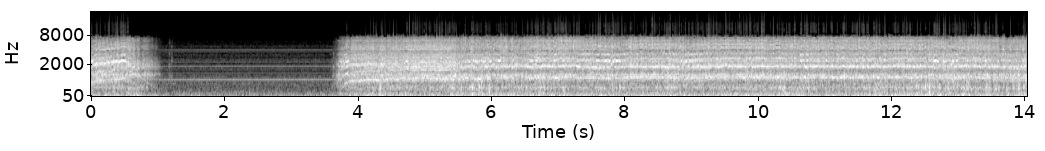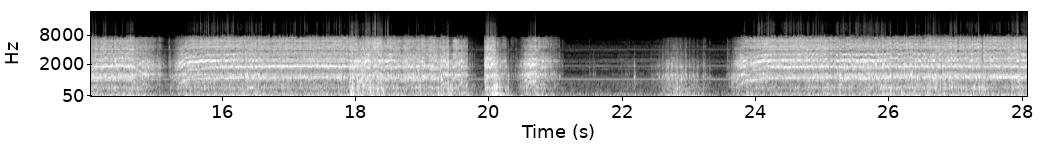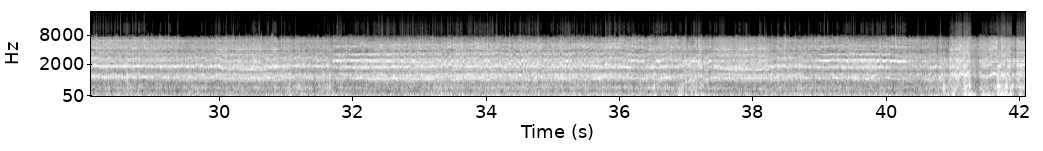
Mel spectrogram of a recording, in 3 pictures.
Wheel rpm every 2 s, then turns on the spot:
50, 10, 180, 230, 220, 240, 230, 150, 220, 200, 50, 20, 200, 230, 230, 220, 210, 210, 220, 220, 230.
none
